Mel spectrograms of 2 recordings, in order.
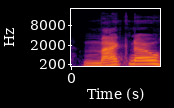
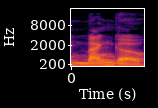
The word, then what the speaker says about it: Magno: I never know how to pronounce her surname. And Dee Magno Hall. Or I always want to say Mango Hall, which is clearly not what it is.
